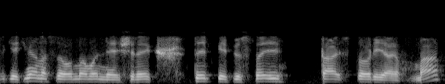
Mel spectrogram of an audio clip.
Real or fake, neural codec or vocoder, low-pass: real; none; 7.2 kHz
